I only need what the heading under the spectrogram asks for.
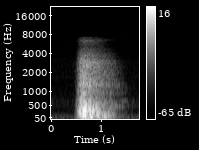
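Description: A single slow, breathy exhale during a breathing exercise, rising quickly and tapering off over about a second, with no talking.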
